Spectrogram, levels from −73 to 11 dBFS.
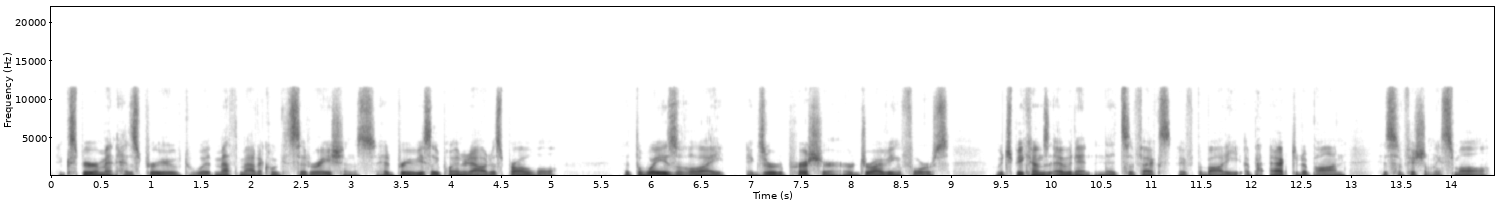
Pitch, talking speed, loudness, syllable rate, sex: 105 Hz, 155 wpm, -21 LUFS, 5.8 syllables/s, male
